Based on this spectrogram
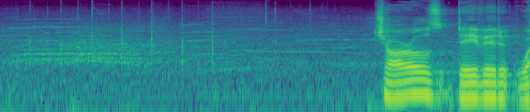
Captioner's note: cheering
